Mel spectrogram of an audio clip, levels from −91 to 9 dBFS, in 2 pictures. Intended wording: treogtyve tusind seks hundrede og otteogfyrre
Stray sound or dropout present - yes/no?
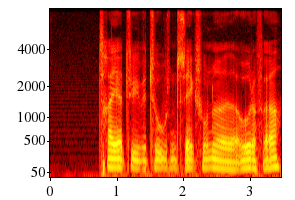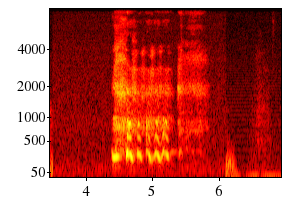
yes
